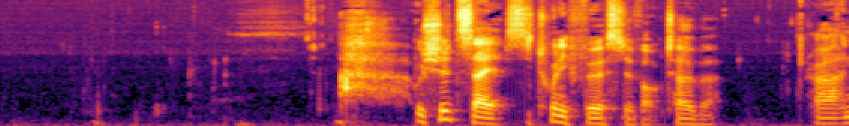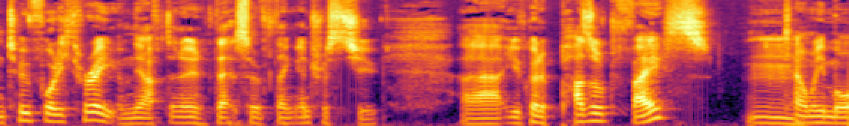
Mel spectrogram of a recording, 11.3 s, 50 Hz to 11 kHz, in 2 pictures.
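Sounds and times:
soft wet mouth clicks: 0:00.6 - 0:02.2
breath: 0:01.5 - 0:02.8, 0:08.2 - 0:08.7
speech: 0:02.3 - 0:11.3.

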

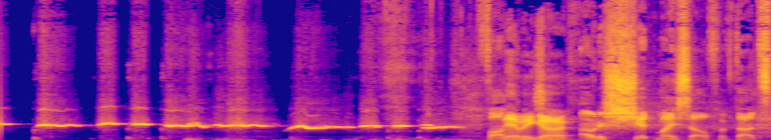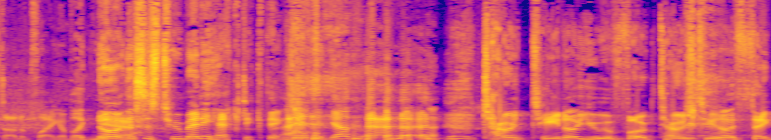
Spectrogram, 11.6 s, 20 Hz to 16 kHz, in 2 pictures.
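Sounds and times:
person whistling a slow haunting film-theme melody: 0:00.0 - 0:03.6
speech: 0:03.6 - 0:11.5
laughter: 0:06.5 - 0:09.7, 0:10.8 - 0:11.5.

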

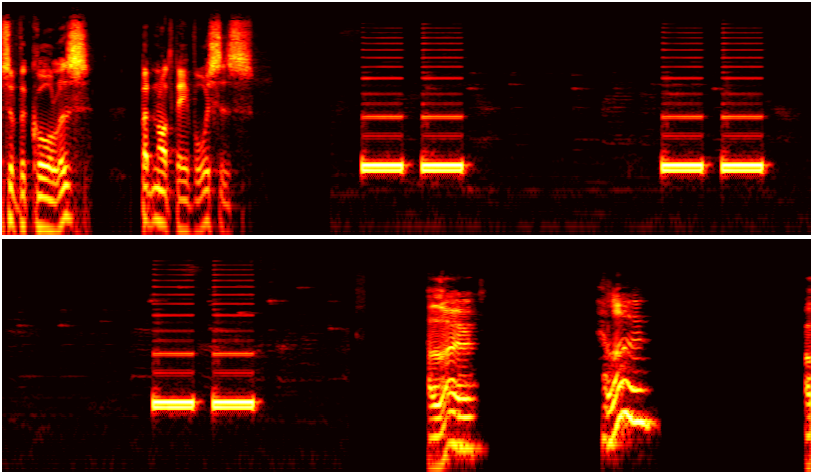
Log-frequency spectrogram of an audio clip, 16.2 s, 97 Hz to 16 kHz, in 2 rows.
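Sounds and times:
speech: 0:00.0 - 0:02.6, 0:12.4 - 0:13.0, 0:14.1 - 0:14.6
telephone ringing in a double-burst pattern: 0:03.6 - 0:04.7, 0:06.6 - 0:07.7, 0:09.1 - 0:10.8.

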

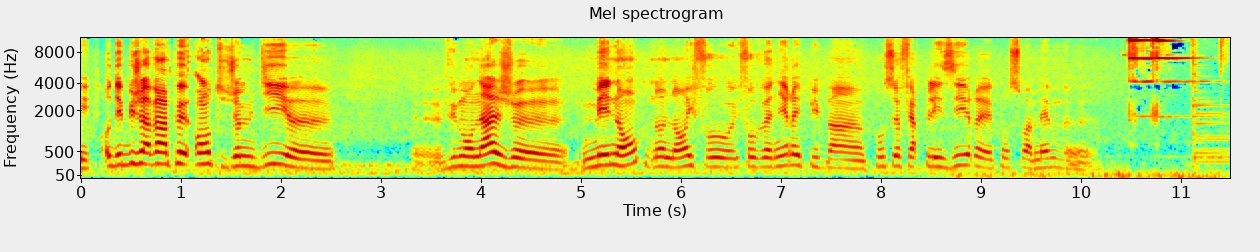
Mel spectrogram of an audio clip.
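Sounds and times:
speech: 0:00.0 - 0:02.6, 0:03.3 - 0:10.3
bicycle bell ringing as a stop signal for cyclists: 0:10.4 - 0:11.4.

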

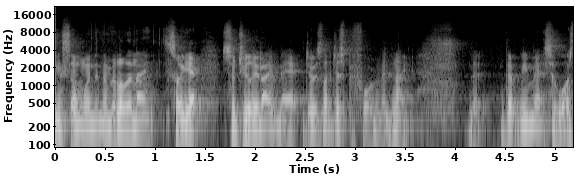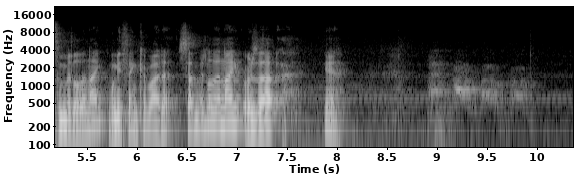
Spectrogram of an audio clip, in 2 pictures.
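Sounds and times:
speech: 0:00.0 - 0:08.2
dog barking outdoors: 0:08.9 - 0:10.1.

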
